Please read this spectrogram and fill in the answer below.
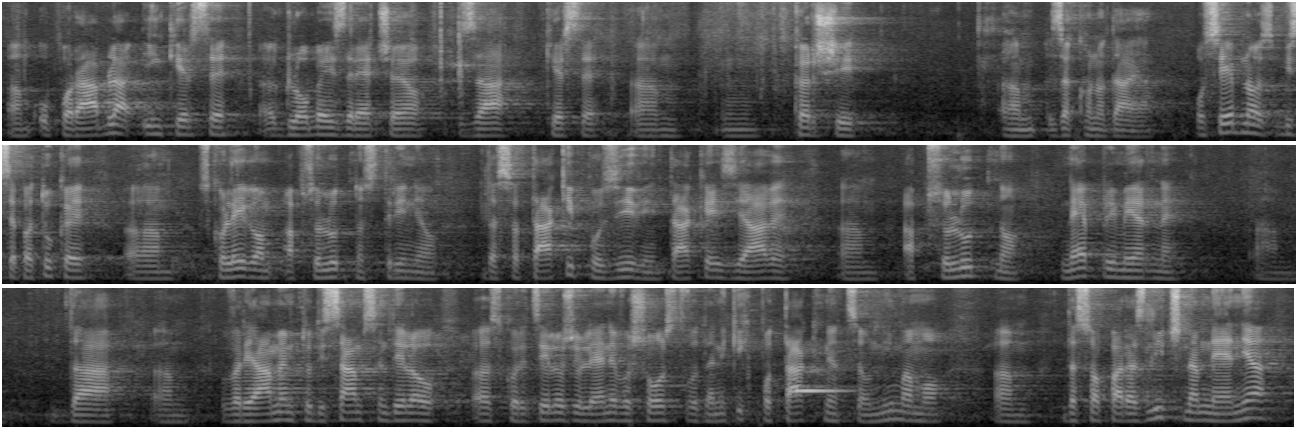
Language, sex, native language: Slovenian, male, Slovenian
